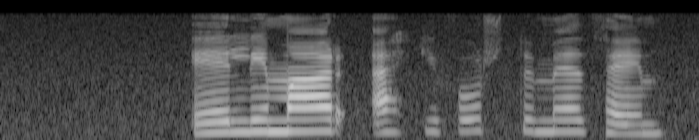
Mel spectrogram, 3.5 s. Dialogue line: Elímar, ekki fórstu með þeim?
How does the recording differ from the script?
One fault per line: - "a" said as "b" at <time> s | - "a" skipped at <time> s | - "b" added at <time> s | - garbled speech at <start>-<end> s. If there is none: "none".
none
